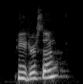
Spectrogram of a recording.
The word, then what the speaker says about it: Peterson: So this is made by Annabelle DeBetton Pearson. Peterson? Why do I always say Pearson? I always like skip a syllable on her name.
